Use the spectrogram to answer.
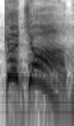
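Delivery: shouted praise. Retold or imitated. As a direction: snap it like a drill coach. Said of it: "And she goes".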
